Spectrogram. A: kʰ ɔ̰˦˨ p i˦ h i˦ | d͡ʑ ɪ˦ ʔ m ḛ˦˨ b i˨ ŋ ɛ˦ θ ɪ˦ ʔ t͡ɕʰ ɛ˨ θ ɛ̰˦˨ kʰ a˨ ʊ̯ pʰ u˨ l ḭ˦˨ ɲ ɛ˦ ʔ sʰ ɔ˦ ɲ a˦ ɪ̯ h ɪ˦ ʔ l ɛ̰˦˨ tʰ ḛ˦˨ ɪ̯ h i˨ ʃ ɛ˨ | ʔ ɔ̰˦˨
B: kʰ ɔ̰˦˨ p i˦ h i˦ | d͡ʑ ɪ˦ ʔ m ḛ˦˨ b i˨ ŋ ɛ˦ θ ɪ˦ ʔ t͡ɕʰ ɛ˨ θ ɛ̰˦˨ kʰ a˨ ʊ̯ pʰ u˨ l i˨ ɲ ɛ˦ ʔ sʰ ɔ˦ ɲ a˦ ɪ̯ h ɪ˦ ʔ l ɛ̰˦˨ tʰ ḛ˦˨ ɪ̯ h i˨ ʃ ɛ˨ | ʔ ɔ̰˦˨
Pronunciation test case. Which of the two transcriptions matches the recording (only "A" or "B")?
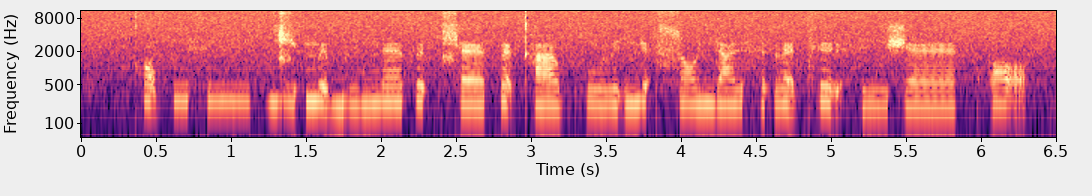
A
